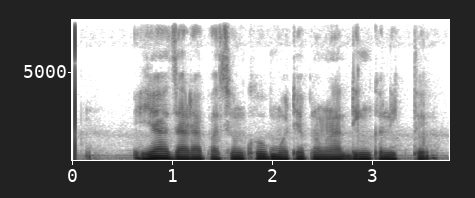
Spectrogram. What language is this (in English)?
Marathi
